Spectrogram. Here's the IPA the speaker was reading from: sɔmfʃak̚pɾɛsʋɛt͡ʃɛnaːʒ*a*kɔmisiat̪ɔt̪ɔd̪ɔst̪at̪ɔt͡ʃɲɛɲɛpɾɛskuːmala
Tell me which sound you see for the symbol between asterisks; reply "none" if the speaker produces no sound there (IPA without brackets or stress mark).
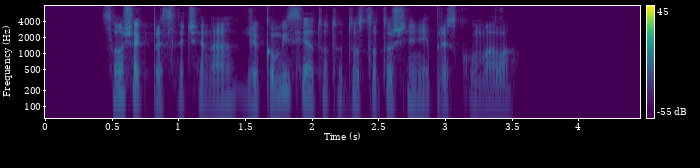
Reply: ɛ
